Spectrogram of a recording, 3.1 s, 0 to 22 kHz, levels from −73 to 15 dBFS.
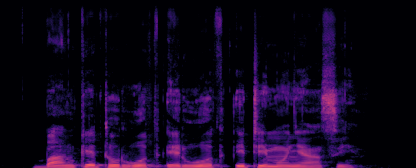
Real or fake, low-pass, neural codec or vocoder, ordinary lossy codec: fake; none; vocoder, 44.1 kHz, 128 mel bands every 512 samples, BigVGAN v2; none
